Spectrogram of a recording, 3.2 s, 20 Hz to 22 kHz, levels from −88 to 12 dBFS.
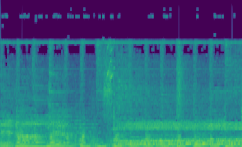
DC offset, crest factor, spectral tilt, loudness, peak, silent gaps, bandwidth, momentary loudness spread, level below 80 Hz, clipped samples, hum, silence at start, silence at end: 1%; 12 dB; -4 dB/octave; -13 LUFS; 0 dBFS; none; over 20 kHz; 4 LU; -20 dBFS; under 0.1%; none; 0 s; 0 s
